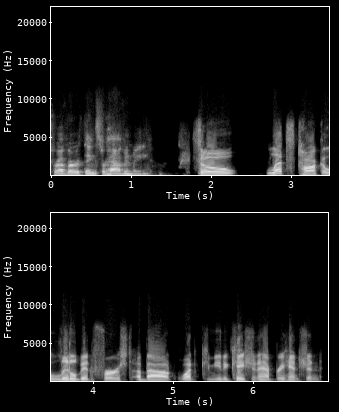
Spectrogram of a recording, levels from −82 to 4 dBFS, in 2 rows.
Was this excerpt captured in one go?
no; 1 cut; at 1.7 s

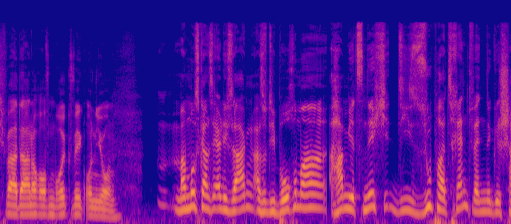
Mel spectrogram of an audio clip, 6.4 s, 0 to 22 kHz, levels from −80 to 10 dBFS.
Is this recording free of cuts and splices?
no; 1 cut; at 1.0 s

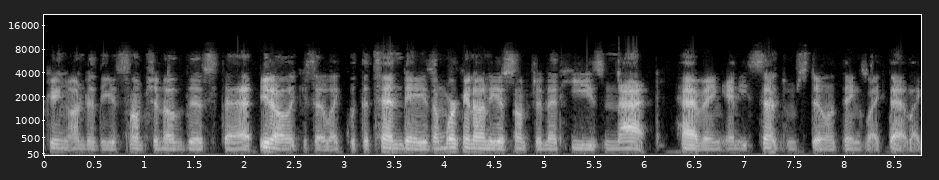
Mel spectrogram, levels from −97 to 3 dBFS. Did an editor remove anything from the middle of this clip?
yes; 2 cuts; at 2.1 s, 6.2 s

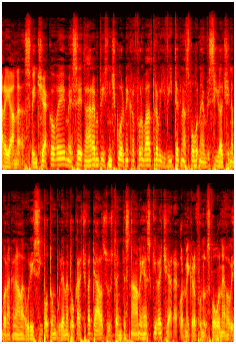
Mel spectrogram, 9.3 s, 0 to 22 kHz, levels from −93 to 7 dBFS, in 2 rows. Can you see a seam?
yes; 2 cuts; at 1.6 s, 5.5 s

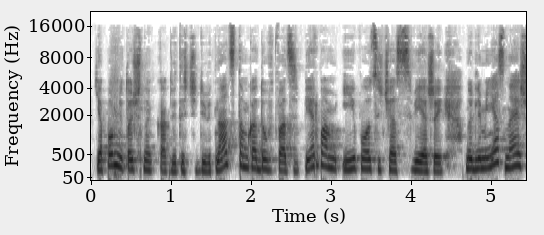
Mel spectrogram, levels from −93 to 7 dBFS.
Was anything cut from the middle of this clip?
yes; 1 cut; at 1.0 s

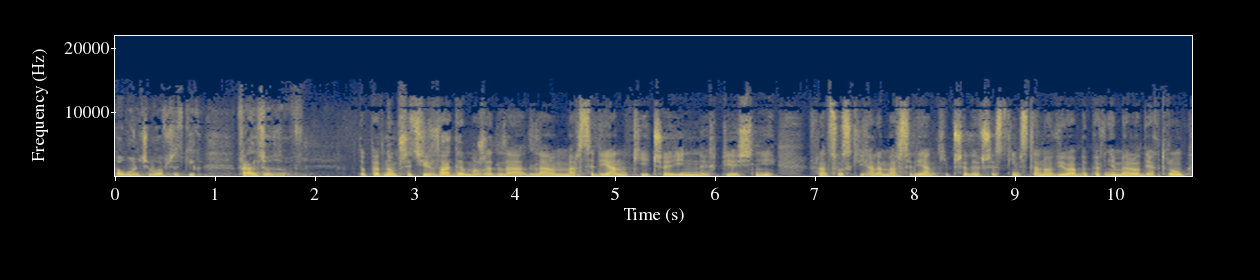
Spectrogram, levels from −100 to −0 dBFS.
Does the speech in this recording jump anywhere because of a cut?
no; 0 cuts

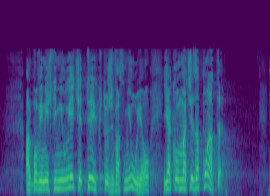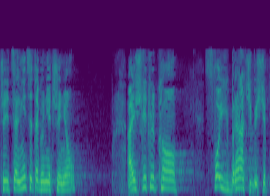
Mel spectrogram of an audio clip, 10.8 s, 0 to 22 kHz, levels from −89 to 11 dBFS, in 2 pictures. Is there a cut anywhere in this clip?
no; 0 cuts

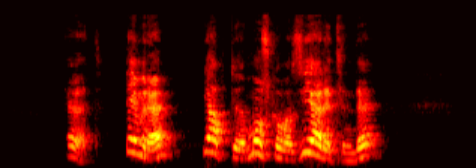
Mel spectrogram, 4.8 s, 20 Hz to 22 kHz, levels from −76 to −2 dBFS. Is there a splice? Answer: no; 0 cuts

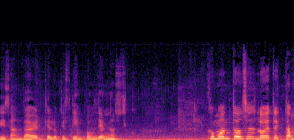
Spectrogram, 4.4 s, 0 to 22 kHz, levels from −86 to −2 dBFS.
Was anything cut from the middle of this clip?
yes; 1 cut; at 1.0 s

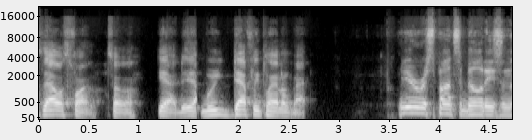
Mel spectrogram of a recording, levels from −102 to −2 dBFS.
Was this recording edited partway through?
yes; 3 cuts; at 1.6 s, 2.5 s, 3.6 s

